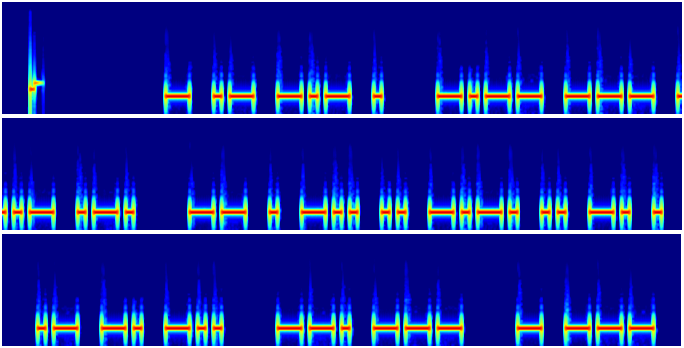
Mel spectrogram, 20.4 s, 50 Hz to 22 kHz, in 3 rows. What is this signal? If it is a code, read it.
Morse code, heard as a keyed tone, about 15 wpm, 700 Hz. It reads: TAKE YOUR MEDICINE AND GO TO
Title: Sentences from Top 1000 Words - Review Part 6 - 15wpm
